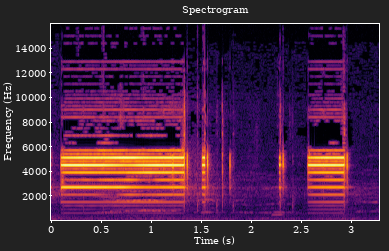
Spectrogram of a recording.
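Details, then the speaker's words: Nissan Hardbody Z24 pickup that cranks but won't start, with no fuel reaching the engine after a recent fuel pump swap; tester on the pump connector's black wire gives two steady high buzzes — good ground confirmed. "ahí estamos checando en el cable negro que es una tierra vamos a meterle corriente para ver si esa es una buena tierra"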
